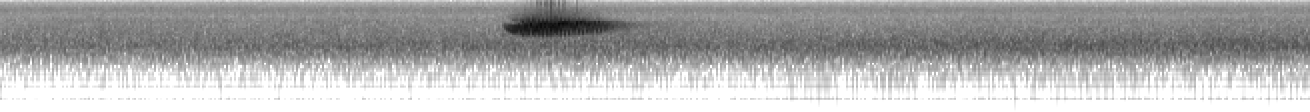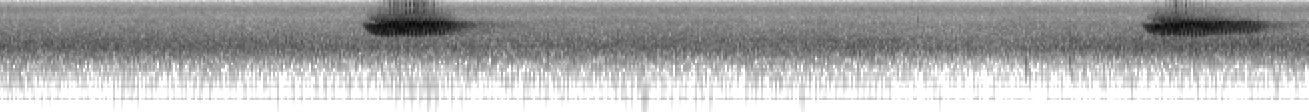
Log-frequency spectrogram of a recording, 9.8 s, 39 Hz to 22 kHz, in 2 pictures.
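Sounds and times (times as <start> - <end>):
spotted forktail giving piercing high squeaky calls: 9.2 - 9.7.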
